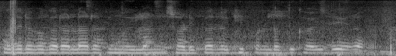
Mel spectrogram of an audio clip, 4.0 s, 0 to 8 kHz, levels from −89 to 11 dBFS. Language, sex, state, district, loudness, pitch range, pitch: Hindi, female, Haryana, Jhajjar, -19 LUFS, 180-185 Hz, 180 Hz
